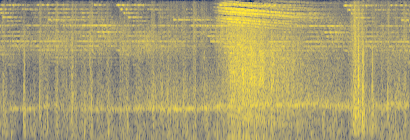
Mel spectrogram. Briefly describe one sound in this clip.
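A small glider engine drones steadily.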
